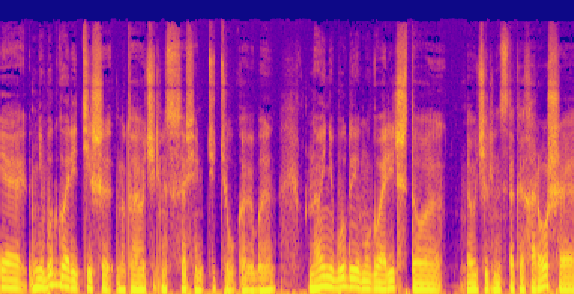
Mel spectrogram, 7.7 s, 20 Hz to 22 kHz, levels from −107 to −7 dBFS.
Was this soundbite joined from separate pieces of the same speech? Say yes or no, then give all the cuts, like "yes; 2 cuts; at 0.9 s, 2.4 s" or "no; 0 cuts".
yes; 2 cuts; at 1.5 s, 6.2 s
